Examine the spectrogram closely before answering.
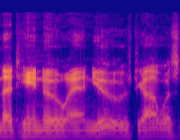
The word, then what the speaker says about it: Yahweh: The first statement reads, Yahweh. Okay, once again, Dode was 3,000 years ahead of the mother goddess Click, and that he knew and used Yahweh's name.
